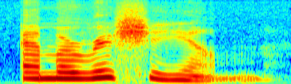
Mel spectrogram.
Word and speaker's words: americium: It's often pronounced fluorine, but I believe the preferred pronunciation is fluorine. Americium, americium.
